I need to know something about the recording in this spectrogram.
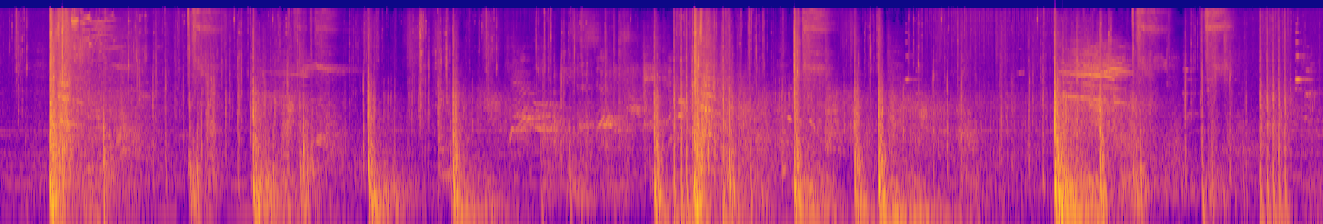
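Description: A sniper rifle fires loud single shots with a booming echo.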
